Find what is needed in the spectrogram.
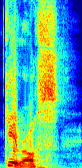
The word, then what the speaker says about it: gyros: Gyros is pronounced gyros, so G in Greek is a Y, sorry.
